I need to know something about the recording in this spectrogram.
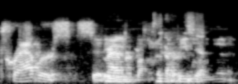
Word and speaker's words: Traverse City: are from michigan yeah from michigan it's actually pronounced traverse city yeah unlike we've reversed the snow it is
